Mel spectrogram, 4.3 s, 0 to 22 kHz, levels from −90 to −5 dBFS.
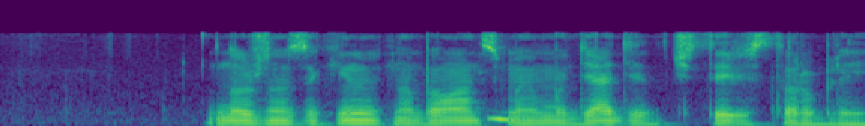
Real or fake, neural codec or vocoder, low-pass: real; none; 7.2 kHz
